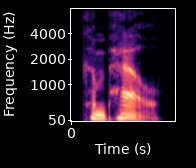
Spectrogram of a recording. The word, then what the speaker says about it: compel: next verb is compel this word has two syllables and the stress is on that second syllable compel what it means means is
